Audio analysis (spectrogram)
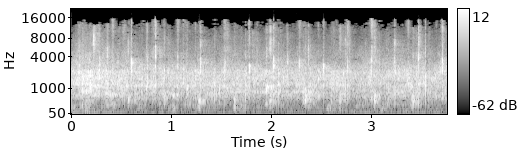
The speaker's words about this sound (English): That's why I ask all of you, are you excited today? If you're excited, give yourself another round of applause.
